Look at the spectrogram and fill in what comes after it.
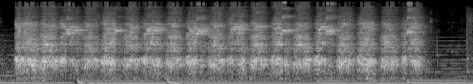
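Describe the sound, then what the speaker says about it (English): A hacksaw blade cuts a slot into the head of a one-way screw in a run of about five rhythmic, rasping back-and-forth strokes, loud and close, with no talking. "use a hacksaw blade. What we'll be doing is simply making a slot straight into there"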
